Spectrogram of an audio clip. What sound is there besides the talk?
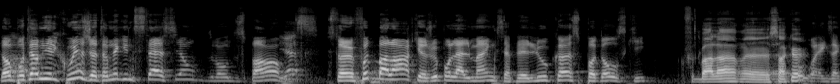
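None of the usual background noises is heard.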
